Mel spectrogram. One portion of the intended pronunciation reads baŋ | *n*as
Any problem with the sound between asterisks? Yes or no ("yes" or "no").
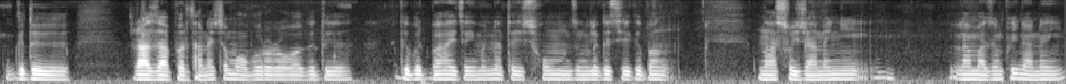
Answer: no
